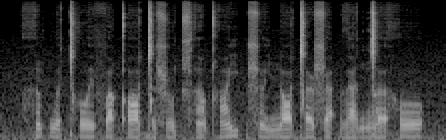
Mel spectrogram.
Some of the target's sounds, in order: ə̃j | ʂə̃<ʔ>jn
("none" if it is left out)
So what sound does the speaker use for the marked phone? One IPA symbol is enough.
none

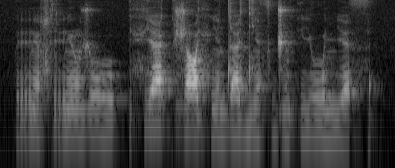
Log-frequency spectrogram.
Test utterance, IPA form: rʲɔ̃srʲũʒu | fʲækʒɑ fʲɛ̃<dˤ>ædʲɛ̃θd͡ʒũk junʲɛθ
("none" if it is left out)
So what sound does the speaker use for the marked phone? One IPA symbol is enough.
d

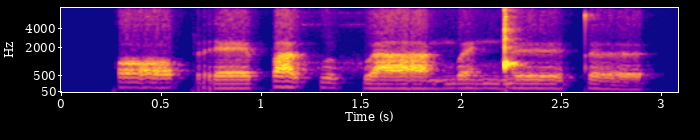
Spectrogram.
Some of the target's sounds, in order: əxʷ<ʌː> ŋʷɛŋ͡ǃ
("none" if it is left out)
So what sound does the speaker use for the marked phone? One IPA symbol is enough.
aː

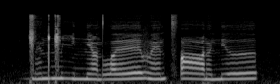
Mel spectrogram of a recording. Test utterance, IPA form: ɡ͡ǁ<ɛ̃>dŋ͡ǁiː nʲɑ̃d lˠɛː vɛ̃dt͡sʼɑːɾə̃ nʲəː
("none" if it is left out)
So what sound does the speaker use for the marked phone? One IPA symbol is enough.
ɛ̃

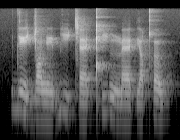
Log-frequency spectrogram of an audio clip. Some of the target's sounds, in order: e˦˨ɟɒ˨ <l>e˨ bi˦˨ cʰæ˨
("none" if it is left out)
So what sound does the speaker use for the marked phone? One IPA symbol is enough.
l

